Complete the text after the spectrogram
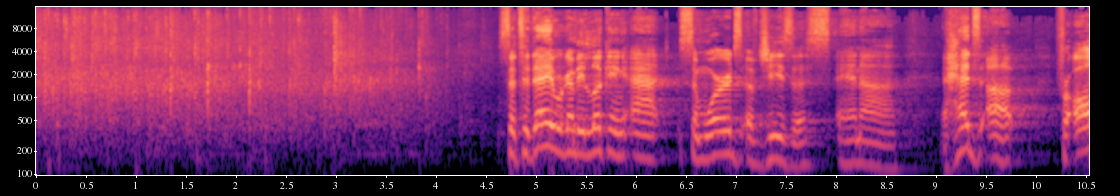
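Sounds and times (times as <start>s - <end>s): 
audience applause: 0.0s - 4.2s
speech: 4.7s - 10.5s.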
